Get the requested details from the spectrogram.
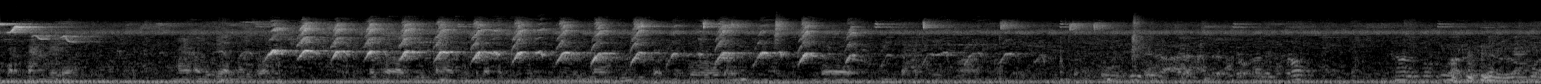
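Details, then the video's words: Puppies making a weird sound that scares and shocks a pet monkey; high, whining yelps with bright overtones repeat about three times a second for several seconds, then weaken and fade, over a steady low hum and faint speech. "Weird Sound Of Puppies"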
